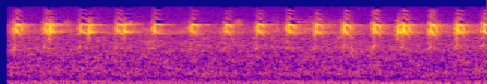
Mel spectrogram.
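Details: Blackbird scolding a pair of jays that got into its nest tree, driving one away; sharp, high chinking notes repeated rapidly about four to five per second, over a steady low rumbling background.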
